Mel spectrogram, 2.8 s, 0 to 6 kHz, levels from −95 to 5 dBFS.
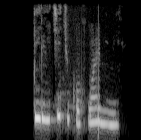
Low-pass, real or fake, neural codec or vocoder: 5.4 kHz; real; none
